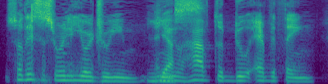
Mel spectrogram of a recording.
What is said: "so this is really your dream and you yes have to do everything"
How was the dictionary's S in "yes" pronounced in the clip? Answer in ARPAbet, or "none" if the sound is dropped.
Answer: none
